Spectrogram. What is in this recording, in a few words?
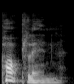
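"poplin", British English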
